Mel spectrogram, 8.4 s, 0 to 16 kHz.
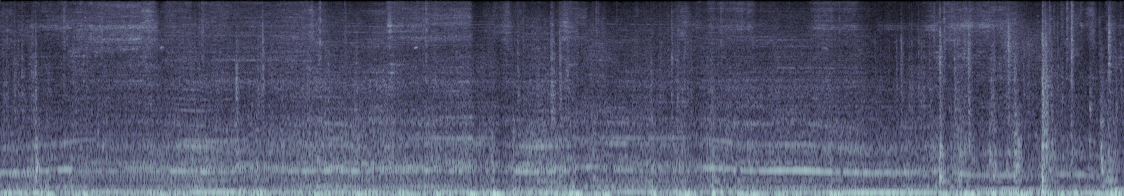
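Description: Bobcat T320 track loader's diesel engine running at high revs under load as the bucket digs into dirt and lifts, its pitch dipping and recovering slightly. A few sharp knocks near the end.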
